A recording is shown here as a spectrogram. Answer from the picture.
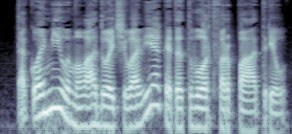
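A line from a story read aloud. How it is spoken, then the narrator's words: Cooing. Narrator (Russian): проворковала Матрона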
